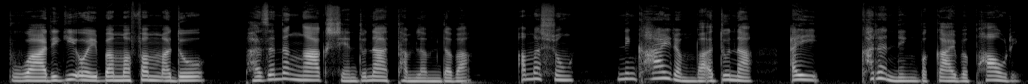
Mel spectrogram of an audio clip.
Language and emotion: Manipuri, sad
